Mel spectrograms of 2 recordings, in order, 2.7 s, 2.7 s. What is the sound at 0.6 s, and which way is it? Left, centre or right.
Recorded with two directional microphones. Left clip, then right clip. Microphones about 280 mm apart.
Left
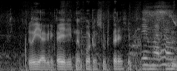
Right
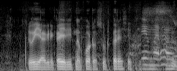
Speech, right.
